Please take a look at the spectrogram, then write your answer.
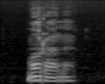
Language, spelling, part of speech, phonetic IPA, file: Polish, morale, noun, [mɔˈralɛ], LL-Q809 (pol)-morale.wav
